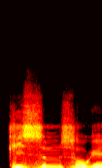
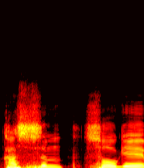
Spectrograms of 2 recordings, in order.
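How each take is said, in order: First: The first syllable is said with an 'ee' vowel. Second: The first syllable is said with an 'a' vowel. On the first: The speaker calls it wrong. "가슴 속에가 아니고 기슴 속에 이런 식으로 들리다" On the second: The speaker calls it right. "예를 들어서 가슴 속에 뭐 이렇게 말하는데"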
